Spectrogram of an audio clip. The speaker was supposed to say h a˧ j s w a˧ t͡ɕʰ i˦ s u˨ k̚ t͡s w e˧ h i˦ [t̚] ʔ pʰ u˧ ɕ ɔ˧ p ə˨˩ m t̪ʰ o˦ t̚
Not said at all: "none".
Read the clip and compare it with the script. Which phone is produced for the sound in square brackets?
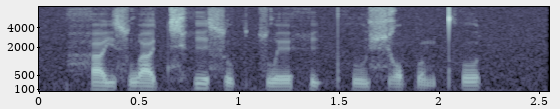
none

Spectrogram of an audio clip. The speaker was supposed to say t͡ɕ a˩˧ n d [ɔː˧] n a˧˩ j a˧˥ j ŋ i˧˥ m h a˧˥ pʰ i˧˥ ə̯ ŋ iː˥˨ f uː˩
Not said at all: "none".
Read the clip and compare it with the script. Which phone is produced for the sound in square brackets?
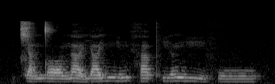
ɔː˩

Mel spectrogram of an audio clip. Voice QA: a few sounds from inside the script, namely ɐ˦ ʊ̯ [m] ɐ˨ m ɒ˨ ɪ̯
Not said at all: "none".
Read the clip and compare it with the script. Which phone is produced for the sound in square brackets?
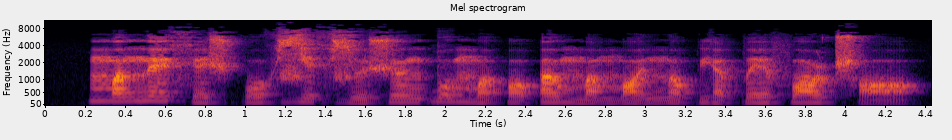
m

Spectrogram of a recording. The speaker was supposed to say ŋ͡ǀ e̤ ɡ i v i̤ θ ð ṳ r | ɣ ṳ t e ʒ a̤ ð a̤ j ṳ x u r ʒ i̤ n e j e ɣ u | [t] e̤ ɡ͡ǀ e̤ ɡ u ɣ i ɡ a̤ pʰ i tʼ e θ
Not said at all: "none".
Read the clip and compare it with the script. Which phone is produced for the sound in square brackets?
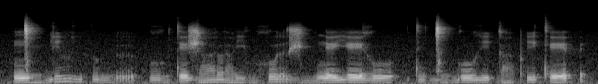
t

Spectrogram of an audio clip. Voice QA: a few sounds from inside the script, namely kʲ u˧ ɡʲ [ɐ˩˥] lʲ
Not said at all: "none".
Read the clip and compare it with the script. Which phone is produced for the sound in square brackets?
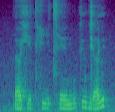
ɐ˩˥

